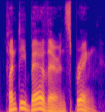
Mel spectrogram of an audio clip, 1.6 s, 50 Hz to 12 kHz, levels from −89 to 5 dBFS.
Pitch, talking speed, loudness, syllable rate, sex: 115 Hz, 190 wpm, -16 LUFS, 5.2 syllables/s, male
